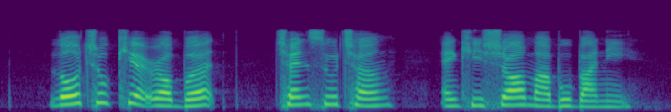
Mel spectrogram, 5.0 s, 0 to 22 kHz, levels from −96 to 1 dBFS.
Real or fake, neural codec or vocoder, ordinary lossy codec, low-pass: real; none; none; 7.2 kHz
